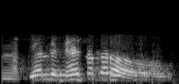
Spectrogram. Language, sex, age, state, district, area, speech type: Odia, male, 60+, Odisha, Gajapati, rural, conversation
